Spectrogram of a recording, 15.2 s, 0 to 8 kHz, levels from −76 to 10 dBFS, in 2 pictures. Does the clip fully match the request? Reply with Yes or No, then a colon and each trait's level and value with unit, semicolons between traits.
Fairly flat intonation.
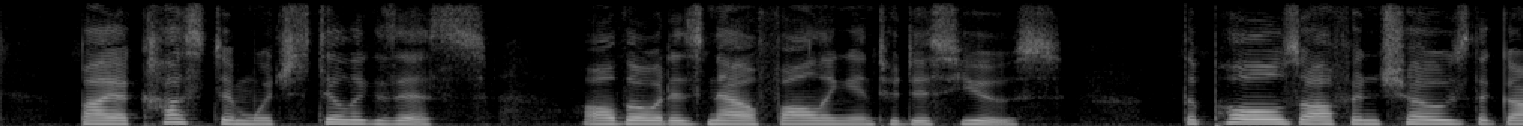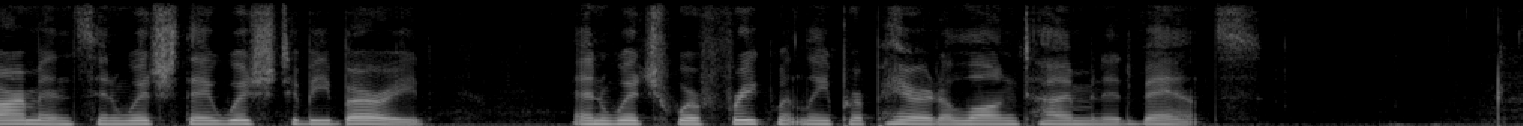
Yes: narrow, 2.2 semitones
